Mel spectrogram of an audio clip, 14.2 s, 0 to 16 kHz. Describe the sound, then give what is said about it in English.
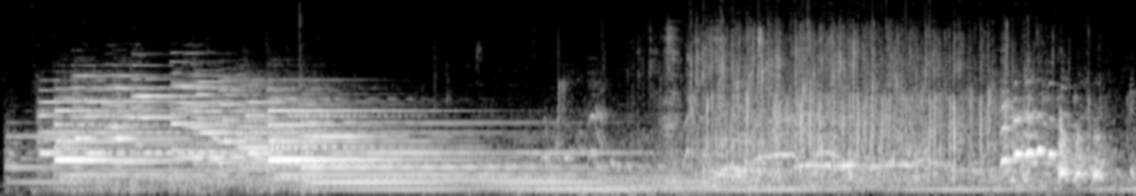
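Campus tower chime bells, tuned in 1999, ring out a tune in resonant, overlapping notes that linger and slowly fade, followed by outdoor bustle with a dog barking excitedly. “As the number of bells increased and the musical range expanded, it became possible to play many more songs in a variety of musical keys.”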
